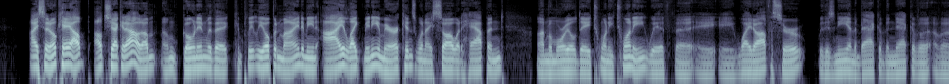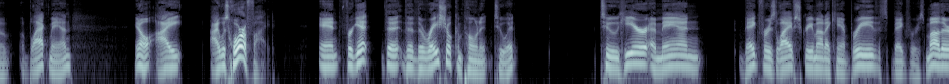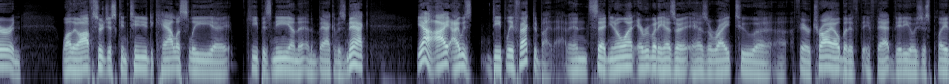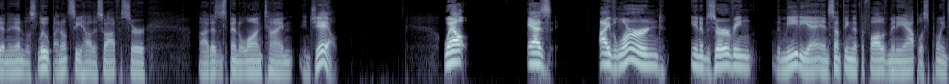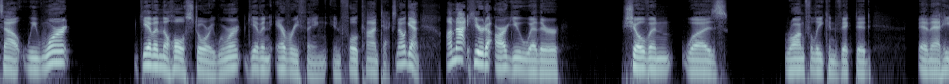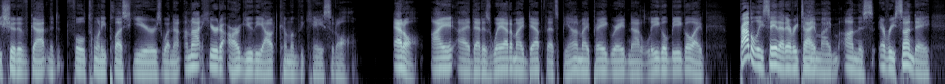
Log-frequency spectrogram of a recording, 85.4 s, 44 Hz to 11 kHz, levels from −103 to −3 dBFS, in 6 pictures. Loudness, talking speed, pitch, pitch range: -31 LUFS, 180 wpm, 115 Hz, 100-130 Hz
